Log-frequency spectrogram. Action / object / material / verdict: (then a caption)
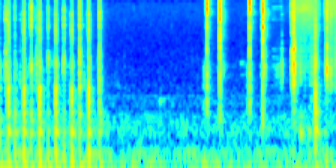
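tap / plastic keypad keys / plastic / none. Fingertips tap and press the backlit keys of a Razer Tartarus Chroma plastic gaming keypad. A quick run of sharp, dry clicks gives way to a brief quiet pause, then sparser, bright clacks resume. Each click stops almost instantly with no ring.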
